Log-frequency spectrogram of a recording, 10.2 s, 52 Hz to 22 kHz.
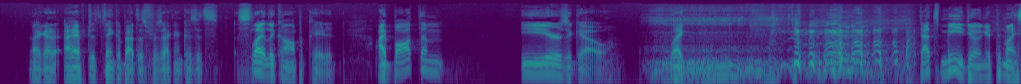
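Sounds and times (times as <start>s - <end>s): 
speech: 0.3s - 4.5s, 5.2s - 7.2s, 7.9s - 10.2s
person imitating a snore: 6.4s - 8.0s
laughter: 7.8s - 9.2s.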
